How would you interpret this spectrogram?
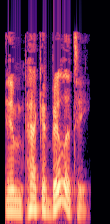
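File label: "impeccability", British English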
